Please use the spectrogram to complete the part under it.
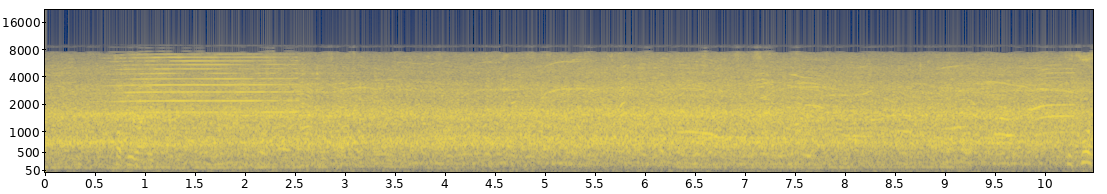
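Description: A large stadium crowd roars and chants loudly all around.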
